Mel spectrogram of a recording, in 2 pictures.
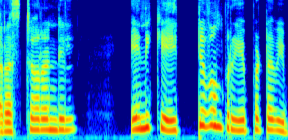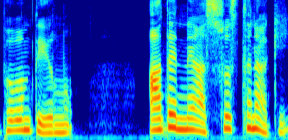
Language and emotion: Malayalam, sad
